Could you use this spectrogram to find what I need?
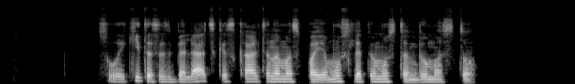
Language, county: Lithuanian, Vilnius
